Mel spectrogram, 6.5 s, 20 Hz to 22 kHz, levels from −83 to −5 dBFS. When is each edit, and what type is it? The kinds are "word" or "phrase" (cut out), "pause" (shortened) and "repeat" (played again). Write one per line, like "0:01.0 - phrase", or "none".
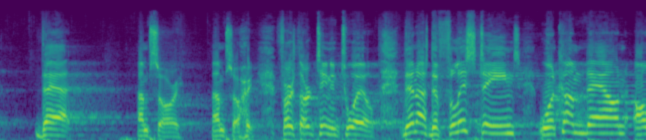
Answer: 0:02.9 - word
0:04.3 - word
0:05.5 - word

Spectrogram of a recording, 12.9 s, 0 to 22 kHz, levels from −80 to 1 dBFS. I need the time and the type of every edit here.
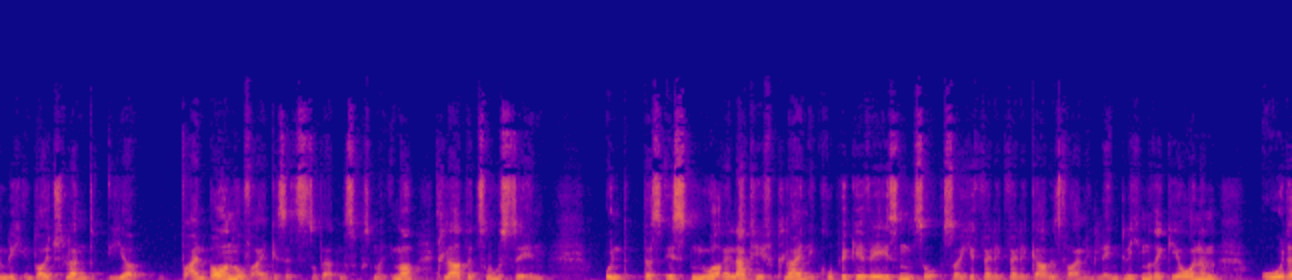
0:01.8 - word
0:04.4 - word
0:07.2 - word
0:10.0 - repeat

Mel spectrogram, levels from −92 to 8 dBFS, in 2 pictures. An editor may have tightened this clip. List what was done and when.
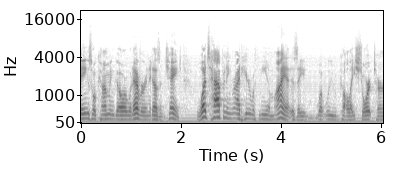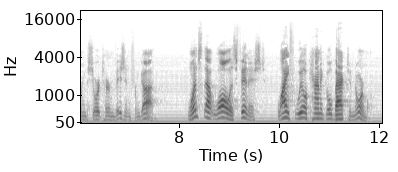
0:01.4 - phrase
0:06.2 - word

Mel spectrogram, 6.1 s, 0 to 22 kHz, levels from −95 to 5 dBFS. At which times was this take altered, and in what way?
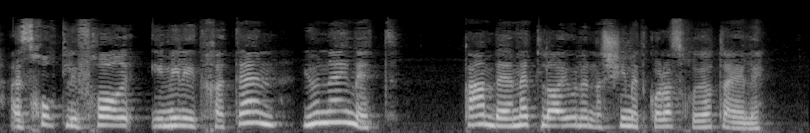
0:02.2 - pause

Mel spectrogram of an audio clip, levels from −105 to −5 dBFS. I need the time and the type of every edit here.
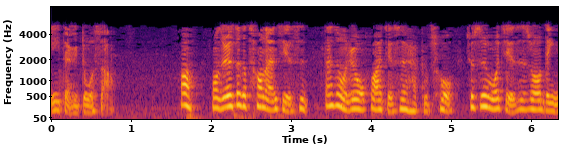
0:01.9 - pause
0:03.2 - word
0:05.1 - pause

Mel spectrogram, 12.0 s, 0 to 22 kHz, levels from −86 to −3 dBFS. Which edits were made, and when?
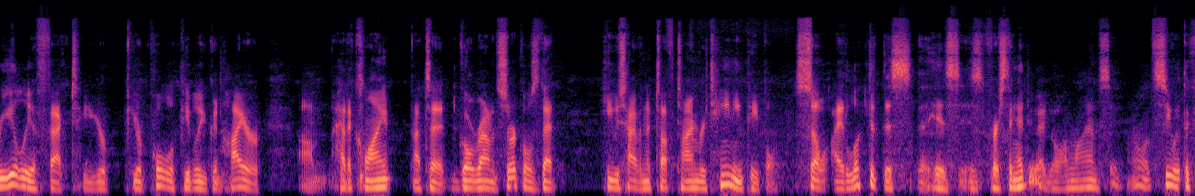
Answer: none

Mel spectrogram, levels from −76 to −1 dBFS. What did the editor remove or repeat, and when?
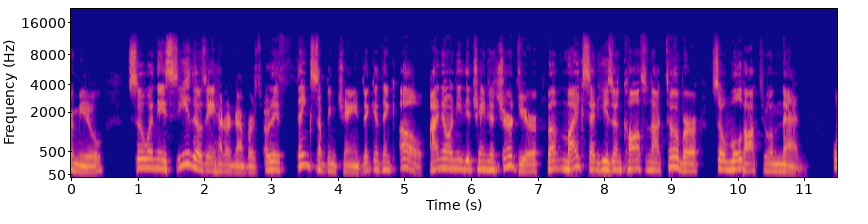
0:05.3 - pause
0:06.7 - word
0:07.1 - pause
0:10.1 - word

